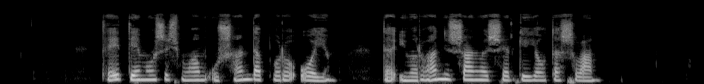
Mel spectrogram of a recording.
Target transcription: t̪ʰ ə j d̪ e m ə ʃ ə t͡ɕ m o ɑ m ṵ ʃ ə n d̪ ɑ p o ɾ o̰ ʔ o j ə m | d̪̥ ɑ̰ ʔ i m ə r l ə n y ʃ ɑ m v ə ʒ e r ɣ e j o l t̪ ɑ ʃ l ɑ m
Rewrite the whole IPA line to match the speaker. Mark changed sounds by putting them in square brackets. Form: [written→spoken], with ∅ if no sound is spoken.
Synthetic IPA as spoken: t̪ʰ ə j [d̪→t̪] e m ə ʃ ə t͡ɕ m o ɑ m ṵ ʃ [ə→ɑ] n d̪ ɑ p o ɾ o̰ ʔ o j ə m | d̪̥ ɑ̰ ʔ [i→y] m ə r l [ə→ɑ] n y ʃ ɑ [m→n] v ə [ʒ→ʃ] e r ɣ e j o l t̪ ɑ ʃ l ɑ m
